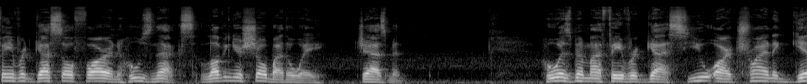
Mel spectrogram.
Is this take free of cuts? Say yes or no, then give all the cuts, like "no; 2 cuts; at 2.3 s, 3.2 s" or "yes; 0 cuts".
yes; 0 cuts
